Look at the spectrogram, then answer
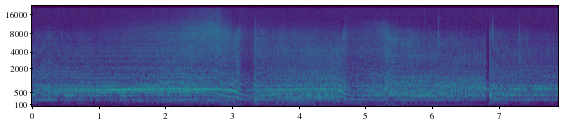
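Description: A De Tomaso race car in the GT Legends classic sports car racing game, its engine howling at high revs, dropping pitch sharply at gear changes and climbing again, loud and close throughout.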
